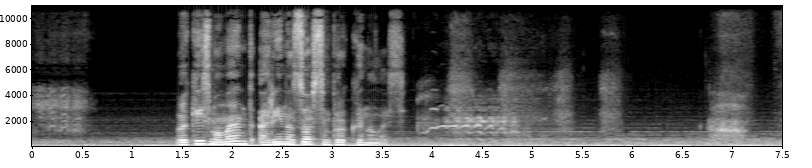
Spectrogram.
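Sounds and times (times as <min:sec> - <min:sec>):
horse whinnying with a high-pitched neigh: 0:00.0 - 0:00.6, 0:03.9 - 0:05.1
steady low hum: 0:00.0 - 0:07.4
speech: 0:01.4 - 0:04.4.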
